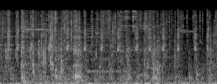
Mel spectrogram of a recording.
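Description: Keyboard typing sound effect: a rapid, continuous run of key clicks.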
